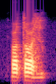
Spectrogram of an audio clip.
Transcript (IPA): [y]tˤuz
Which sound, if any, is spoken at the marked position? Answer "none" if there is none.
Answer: ɪ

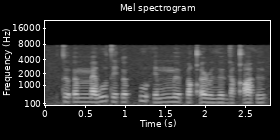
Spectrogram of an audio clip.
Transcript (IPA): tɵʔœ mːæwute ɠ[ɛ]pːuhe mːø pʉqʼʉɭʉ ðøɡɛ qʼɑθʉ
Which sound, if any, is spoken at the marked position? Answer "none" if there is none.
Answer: œ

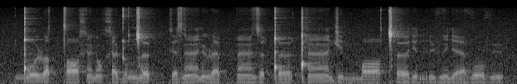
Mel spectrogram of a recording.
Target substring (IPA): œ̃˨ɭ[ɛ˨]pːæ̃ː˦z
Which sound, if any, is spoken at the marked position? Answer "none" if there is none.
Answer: æ˨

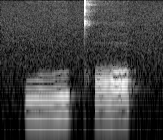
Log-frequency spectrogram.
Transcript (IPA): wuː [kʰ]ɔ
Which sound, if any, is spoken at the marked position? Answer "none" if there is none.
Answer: kʰ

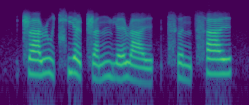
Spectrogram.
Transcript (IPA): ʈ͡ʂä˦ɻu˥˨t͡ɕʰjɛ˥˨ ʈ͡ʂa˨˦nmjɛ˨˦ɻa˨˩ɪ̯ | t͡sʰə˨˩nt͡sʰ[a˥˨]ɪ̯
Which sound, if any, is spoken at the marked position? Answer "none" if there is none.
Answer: a˦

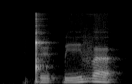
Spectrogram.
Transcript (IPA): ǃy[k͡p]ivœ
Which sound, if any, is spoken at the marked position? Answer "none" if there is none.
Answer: k͡p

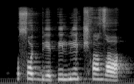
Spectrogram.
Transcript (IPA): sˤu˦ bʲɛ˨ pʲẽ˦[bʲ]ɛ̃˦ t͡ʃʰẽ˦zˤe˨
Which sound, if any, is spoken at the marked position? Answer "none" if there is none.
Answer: bʲ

